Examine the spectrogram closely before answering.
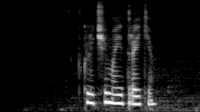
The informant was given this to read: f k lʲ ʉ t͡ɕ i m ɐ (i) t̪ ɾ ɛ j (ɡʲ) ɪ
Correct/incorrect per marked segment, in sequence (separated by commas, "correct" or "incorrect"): correct, incorrect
